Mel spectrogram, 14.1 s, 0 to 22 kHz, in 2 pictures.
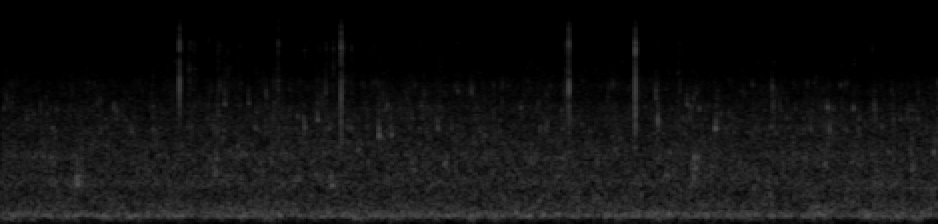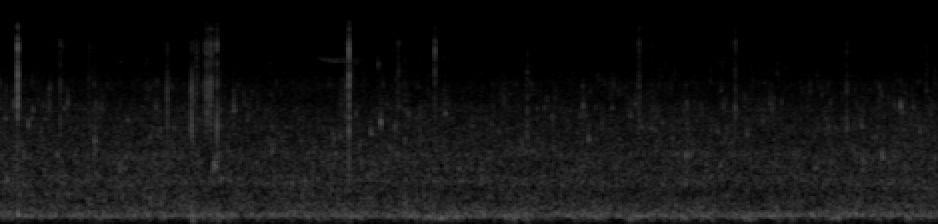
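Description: Faint, steady rushing of a mountain stream, with occasional small sharp clicks from a lock pick working the pins of a 4-pin Brinks brass padlock.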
